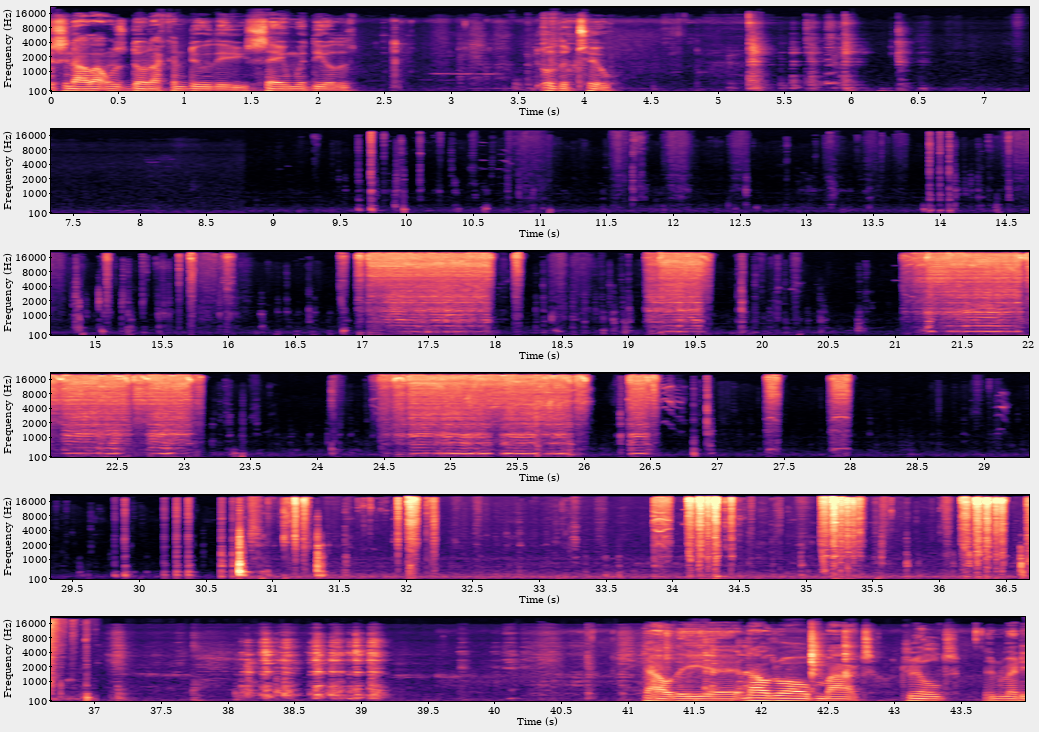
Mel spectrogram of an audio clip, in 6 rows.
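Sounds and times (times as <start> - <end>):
drill boring into wall: 16.9 - 18.2, 19.1 - 19.6, 21.1 - 23.2, 24.4 - 26.7, 27.4 - 28.0, 30.8 - 37.0
sharp knocks and rattles: 30.2 - 37.0
low steady hum: 30.8 - 37.0.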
